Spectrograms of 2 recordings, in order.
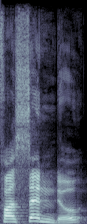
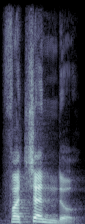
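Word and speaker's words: facendo: The C here is like ch. Uh so it should be So is it is it che? No, Shh. Oh, I don't I don't know. Wait. So, is instead of faccendo, it's fachendo.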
